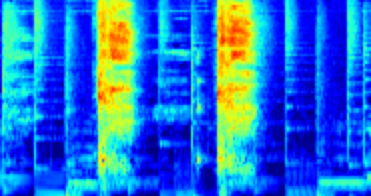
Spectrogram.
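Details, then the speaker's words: Cough during a livestream: the streamer coughs, says it is not contagious, and jokes it may be from a dusty microphone cover. "d whenever I cough I'm- I'm like God the coughing You're all getting Cough But it's not contagious!"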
